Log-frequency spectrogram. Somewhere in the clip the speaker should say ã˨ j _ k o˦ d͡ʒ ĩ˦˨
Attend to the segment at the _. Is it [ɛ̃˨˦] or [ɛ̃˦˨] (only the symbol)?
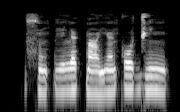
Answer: ɛ̃˨˦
